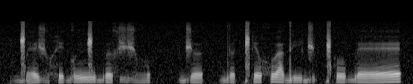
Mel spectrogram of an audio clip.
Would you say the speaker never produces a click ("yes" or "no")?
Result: no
